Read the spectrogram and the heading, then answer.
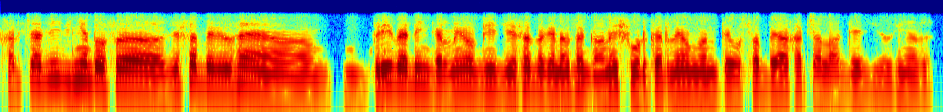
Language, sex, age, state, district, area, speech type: Dogri, male, 18-30, Jammu and Kashmir, Udhampur, rural, conversation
